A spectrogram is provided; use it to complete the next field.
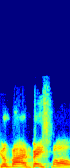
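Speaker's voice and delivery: put-on very high, loud, enthusiastic announcer yell. Recalling Mariners radio calls heard growing up, imitating an announcer yelling. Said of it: "just yelling".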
